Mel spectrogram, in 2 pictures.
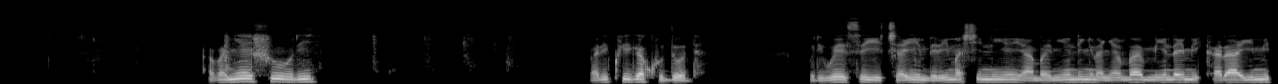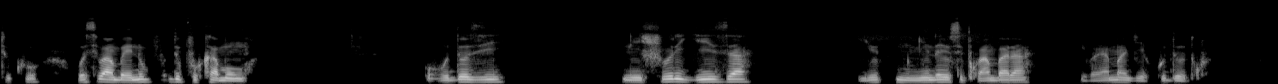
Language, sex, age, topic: Kinyarwanda, male, 50+, education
